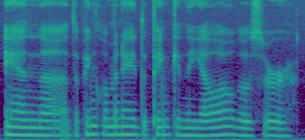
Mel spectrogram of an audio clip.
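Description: A woman chatting softly for ASMR on a small close microphone, rambling, whispery and giggly. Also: fairly low pitch, level tone, brisk. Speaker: ASMR creator. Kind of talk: soft-spoken ASMR chatting.

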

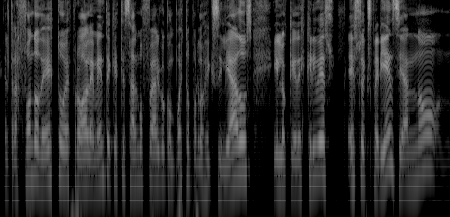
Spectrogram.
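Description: A man's voice: sits high, brisk, dry recording, clean studio sound. A man preaching a sermon in an earnest, emphatic way.

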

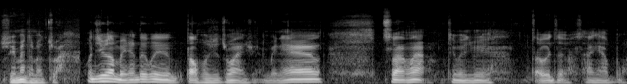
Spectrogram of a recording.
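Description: A man's voice: low-pitched, quick pace, darkish tone, a little hiss or hum. A man in his thirties chatting casually to camera between bites while eating inside a car. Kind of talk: casual mukbang chat.

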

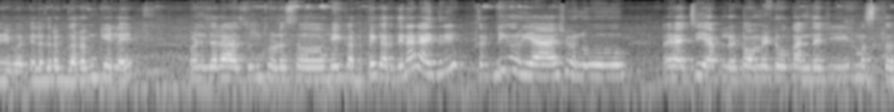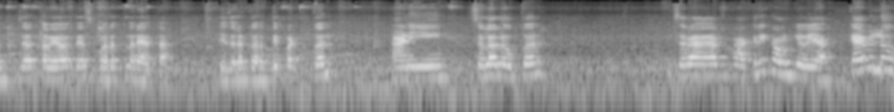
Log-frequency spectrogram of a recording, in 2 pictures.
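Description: A woman chatting to viewers in a casual home vlog, showing what she cooks. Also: fairly high pitch. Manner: chatty, addresses viewers as friends, shows food. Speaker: vlogger. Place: home kitchen. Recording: home video with noise.

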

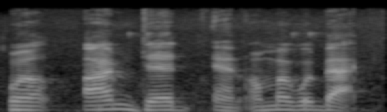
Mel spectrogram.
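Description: A man's voice: mid-range voice, fairly even intonation, normal speed, a little hiss or hum. A man chatting casually while playing a co-op survival game, joking and squealing when startled. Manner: goofy, laughs often, squeals when startled. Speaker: gaming channel host. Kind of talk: casual co-op gameplay chat.

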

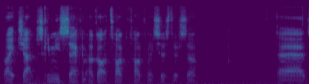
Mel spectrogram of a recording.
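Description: A young adult Irish man live-streams from a small indoor room, chatting casually with viewers as he plays, reading their messages aloud and sometimes stuttering. His mid-range voice is brisk, pushed and bright, with fairly even intonation and slight background noise.

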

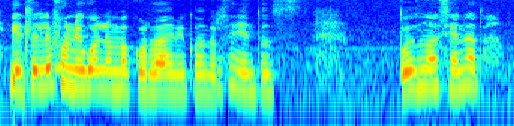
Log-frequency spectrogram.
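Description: A Mexican woman in her thirties, a podcast guest giving a personal testimony, talking haltingly with many fillers and restarts. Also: high-pitched, steady tone, a little mellow, slight background noise, rough recording. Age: 30s.

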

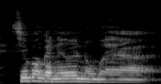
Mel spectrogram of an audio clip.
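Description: A Kenyan man in his thirties chats as a guest actor, easygoing and quick to laugh. He switches between English and Sheng in a casual way, close to a studio boom mic in a small room. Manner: relaxed, mixes English and Sheng, laughs often. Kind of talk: casual interview chat. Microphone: studio mic on boom arm.

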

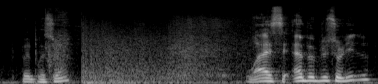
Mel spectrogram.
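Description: Excitable man voicing his gameplay. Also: fairly high pitch, a little slow, slight background noise. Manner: excitable, talks to his tamed animals, shouts and cheers in fights. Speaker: gaming YouTuber. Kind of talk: casual gameplay commentary.

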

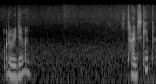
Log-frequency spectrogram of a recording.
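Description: Wry, low-pitched woman game streamer. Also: takes it slowly, a little mellow, slight background noise. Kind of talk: casual gameplay commentary, reacting and reading text aloud.

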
